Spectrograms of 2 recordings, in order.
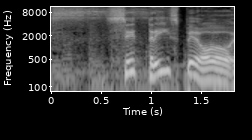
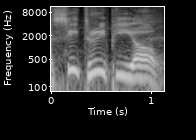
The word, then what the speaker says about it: C-3PO: C-3PO, eu gosto da pronúncia em português. – É bonito, né? – Que em inglês é C-3PO.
